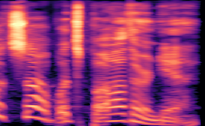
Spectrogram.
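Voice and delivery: soft, very high-pitched voice. Retelling a movie scene where the boss comforts him: soft, gentle Alan Arkin voice. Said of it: "the soft, gentle Alan Arkin".

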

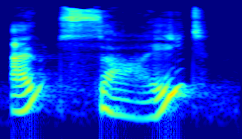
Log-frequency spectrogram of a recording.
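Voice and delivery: astonished, surprised, rising pitch. A man echoes a girl's words back to her: surprised. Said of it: "Mr. Brian echoed in surprise".

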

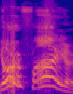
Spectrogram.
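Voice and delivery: loud, high-pitched drawl with "fired" stretched out. Joking about doing a wrestling boss's quotes: Vince McMahon quote in Jimmy Stewart voice. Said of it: "Vince McMahon quotes in a Jimmy Stewart voice".

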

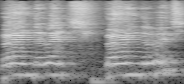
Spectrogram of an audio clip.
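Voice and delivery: hollering, shouting. Playing a character in a tabletop game, knocking on a door: yelling. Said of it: "I start knocking on the door and start yelling".

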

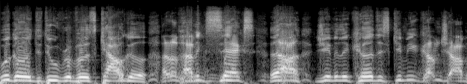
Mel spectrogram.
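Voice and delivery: very loud, very high-pitched caricature voice, yelled. Imitating another speaker in a True Lies scene: Arnold Schwarzenegger voice. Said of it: "why the Arnold Schwarzenegger voice".

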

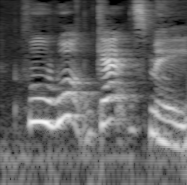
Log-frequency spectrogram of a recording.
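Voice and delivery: high, shrieking scream. A woman, looking around frantically after a gust of wind, screaming. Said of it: "she screamed".

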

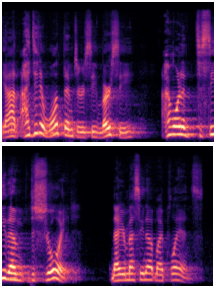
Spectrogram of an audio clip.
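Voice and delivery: mock petulant, upset-child whine, complaining. Explaining a Bible verse, voicing his complaint to God: mock whiny complaining kid. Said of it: "like a whiny kid who's upset".

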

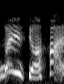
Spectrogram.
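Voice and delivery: very high, crying, tearful pleading tone. Retelling crying at airport check-in to the staff there, retelling a tearful plea. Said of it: "I was like".

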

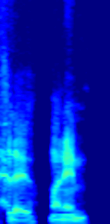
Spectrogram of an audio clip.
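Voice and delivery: put-on posh accent. Showing how he might introduce himself to Scottish women, in a very posh voice. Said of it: "very posh".

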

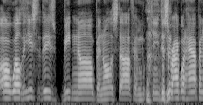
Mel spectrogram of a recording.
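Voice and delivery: ordinary talk

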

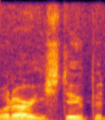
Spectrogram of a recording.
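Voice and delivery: mock dry sarcasm, very soft and hushed. Imagining how James would answer someone lacking wisdom: imitating James sarcastically. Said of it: "a little sarcasm with James".

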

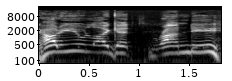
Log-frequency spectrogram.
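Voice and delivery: poor put-on Scottish accent, very high-pitched. Retelling what he said to randy, in a bad scottish accent. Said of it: "Not a good Scottish".

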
